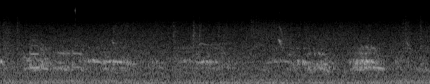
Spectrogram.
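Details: Common cranes heading north in prenuptial migration, central France, afternoon of 5 March 2016; scattered bugling calls from a flock, some with short upward inflections, spaced irregularly over constant background noise.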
